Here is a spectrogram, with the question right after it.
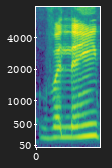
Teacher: نون ساکن کے بعد یا ہے حرف یرملون میں سے، نون کو یا سے ملا دیں گے، ولن نہیں پڑھیں گے بلکہ ہم اس کو ولن پڑھیں گے غنہ کر کے.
